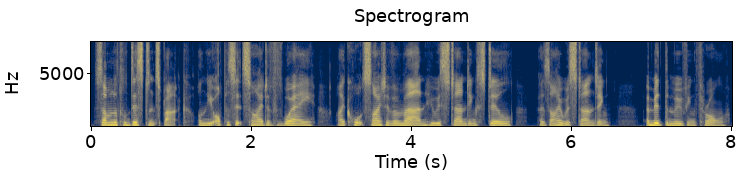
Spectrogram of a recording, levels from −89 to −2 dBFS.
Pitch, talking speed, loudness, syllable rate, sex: 185 Hz, 215 wpm, -19 LUFS, 5.5 syllables/s, female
